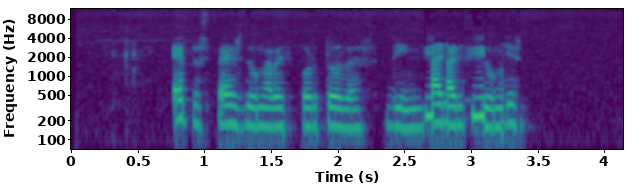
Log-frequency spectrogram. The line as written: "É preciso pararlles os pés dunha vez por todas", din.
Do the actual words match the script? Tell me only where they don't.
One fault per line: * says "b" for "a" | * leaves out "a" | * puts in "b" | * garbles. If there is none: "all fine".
* leaves out "preciso pararlles"
* garbles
